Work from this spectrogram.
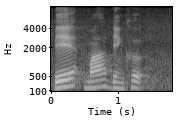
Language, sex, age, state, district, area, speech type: Bodo, male, 18-30, Assam, Chirang, rural, read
